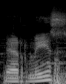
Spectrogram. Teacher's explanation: ST sounds the same, and also V, but people in Indonesia pronounce the letter V like the letter F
